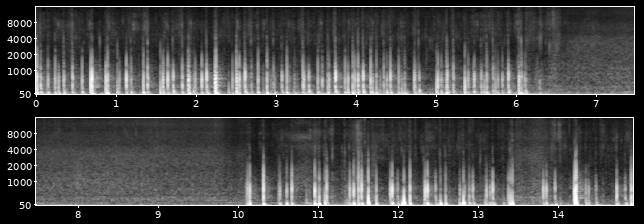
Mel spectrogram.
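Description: Fingertips in black nitrile gloves rapidly tap and drum on the top of a long, flat, white cardboard Apple Pencil box, still in plastic wrap and hollow with the pencil inside, lying on a white fluffy rug. The dull, low, hollow taps come in quick dense bursts for about six seconds, fall to a soft quiet rustle, then resume around ten seconds.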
